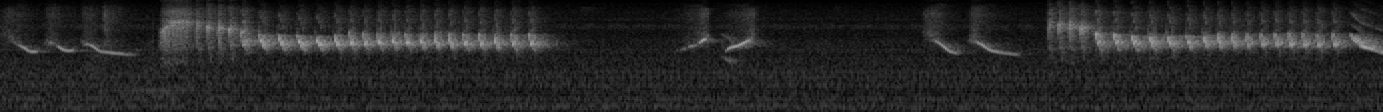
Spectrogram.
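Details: Javan kingfisher calling vigorously: a few sharp downslurred whistles, then a long rapid rattling trill of about four seconds. More descending whistled notes follow, then a second fast trill near the end.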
